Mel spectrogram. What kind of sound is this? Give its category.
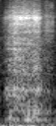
Sound effects > Other mechanisms, engines, machines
